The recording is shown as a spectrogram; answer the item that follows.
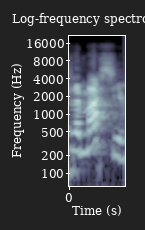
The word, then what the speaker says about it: La Masia: That's the most it's La Masia, isn't it?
